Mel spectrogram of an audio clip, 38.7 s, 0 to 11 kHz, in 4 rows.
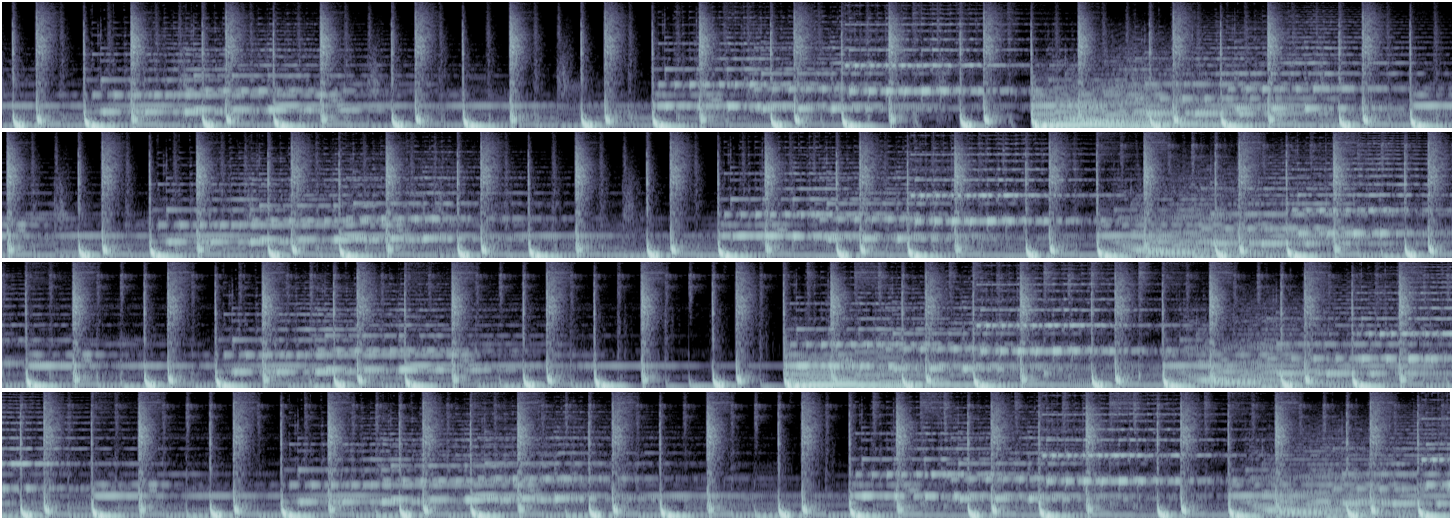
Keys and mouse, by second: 0.4 middle click, 1.3 click, 1.6 g, 2.1 middle click, 2.9 g, 3.5 middle click, 4.3 click, 4.4 middle click, 4.7 g, 5.2 middle click, 5.9 g, 6.6 middle click, 7.6 middle click, 8.0 g, 8.4 middle click, 9.1 middle click, 9.5 g, 9.9 middle click, 10.8 middle click, 11.2 g, 11.8 middle click, 12.7 middle click, 13.1 click, 13.2 middle click, 13.6 g, 14.5 g, 15.1 click, 15.2 g, 15.7 click, 16.1 g, 16.4 Tab, 16.6 middle drag, 17.1 middle drag, 17.4-17.8 middle drag, 20.2 ctrl+s, 20.5-20.9 middle drag, 21.2 click, 21.6 middle drag, 21.8 shift+d, 22.9-23.3 middle drag, 23.7 Insert, 24.3 KP_7, 24.8 shift+middle click, 25.2 Tab, 25.8 middle click, 26.3 shift+middle click, 26.7 alt+z, 27.4 3, 27.8 KP_1, 29.3 click, 30.1 shift+click, 30.7 alt+z, 30.9 middle click, 31.5 x, 32.4 middle click, 32.8 middle click, 33.3 click, 34.4 click, 35.0 shift+click, 35.4 shift+click, 35.8 middle click, 36.3 shift+click, 36.6 shift+click, 36.9 shift+click, 37.6 middle click, 38.4 x.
